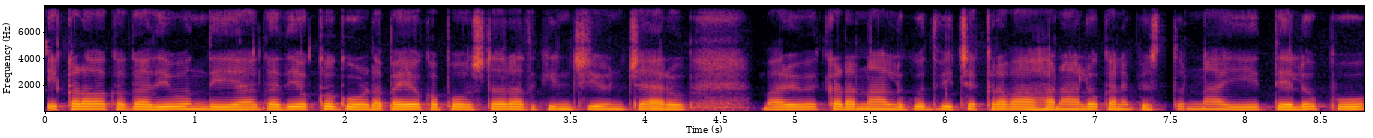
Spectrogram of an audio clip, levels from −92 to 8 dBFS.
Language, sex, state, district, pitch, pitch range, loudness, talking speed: Telugu, female, Andhra Pradesh, Guntur, 185 Hz, 185-190 Hz, -15 LUFS, 145 wpm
